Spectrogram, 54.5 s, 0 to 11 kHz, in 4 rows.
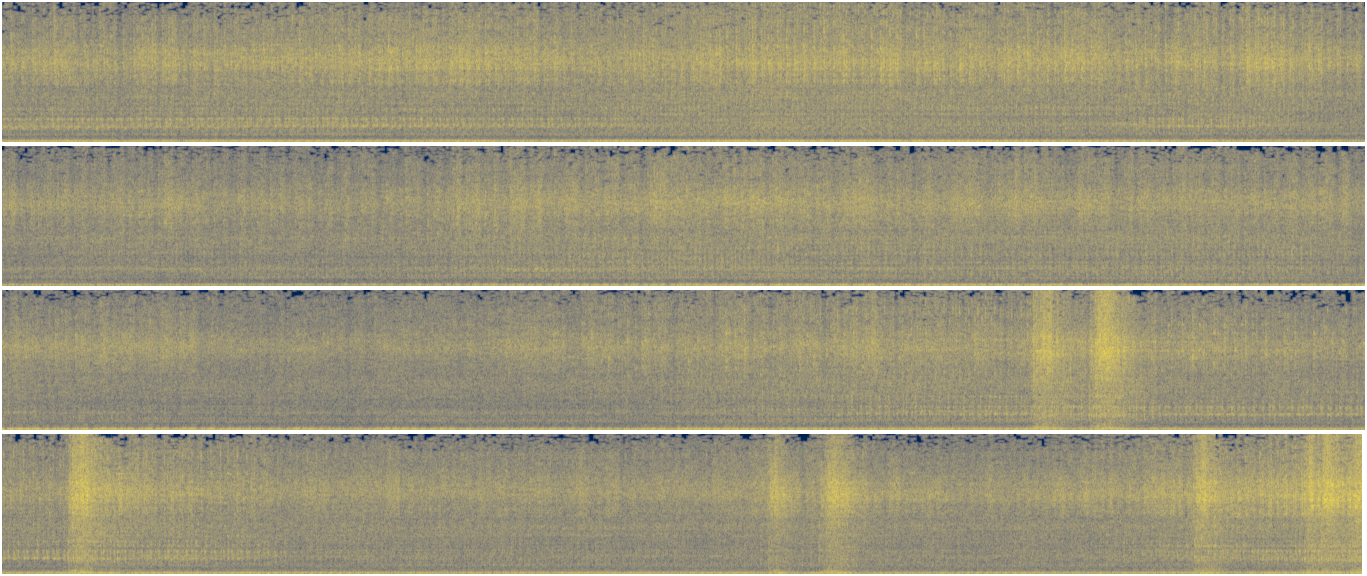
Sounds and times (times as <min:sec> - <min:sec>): Medium engine (mid frequency): 0:00.0 - 0:54.4
Motorcycle: 0:00.0 - 0:54.4.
